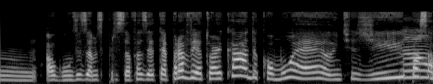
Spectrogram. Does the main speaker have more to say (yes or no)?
no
